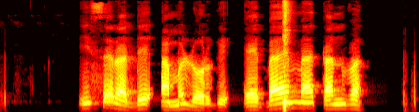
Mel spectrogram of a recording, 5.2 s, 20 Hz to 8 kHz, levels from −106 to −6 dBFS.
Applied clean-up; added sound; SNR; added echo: classical method spectral subtraction.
